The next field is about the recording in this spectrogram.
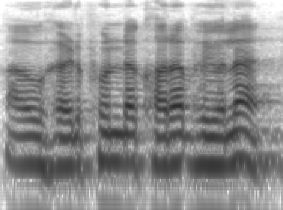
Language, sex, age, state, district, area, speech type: Odia, male, 18-30, Odisha, Ganjam, urban, spontaneous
